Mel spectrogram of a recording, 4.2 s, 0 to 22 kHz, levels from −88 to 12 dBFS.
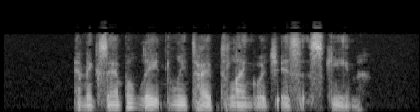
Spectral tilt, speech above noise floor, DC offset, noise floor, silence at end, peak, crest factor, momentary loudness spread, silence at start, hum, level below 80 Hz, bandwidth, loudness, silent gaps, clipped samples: -3 dB/octave; 45 dB; under 0.1%; -65 dBFS; 0.55 s; 0 dBFS; 22 dB; 12 LU; 0.75 s; none; -46 dBFS; 9.6 kHz; -18 LUFS; none; under 0.1%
